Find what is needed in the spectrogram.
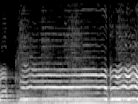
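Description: Mezzo-soprano singing a Baroque aria, holding one long steady note that breaks off briefly near the end before she goes on with vibrato. Harpsichord and violone accompany underneath.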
